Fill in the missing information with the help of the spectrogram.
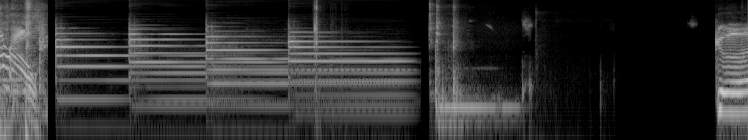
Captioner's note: sound effect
